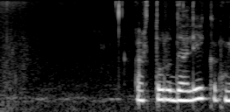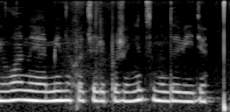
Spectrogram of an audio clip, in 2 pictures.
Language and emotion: Russian, neutral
